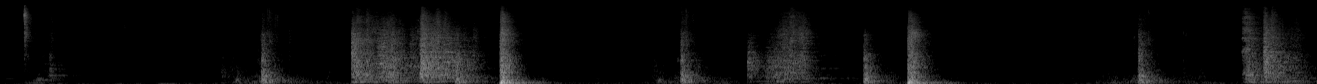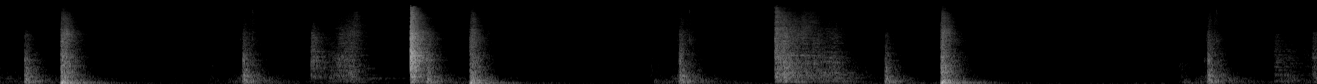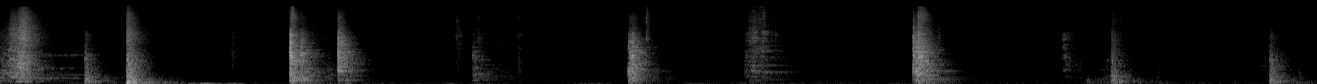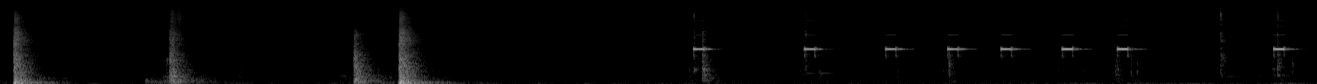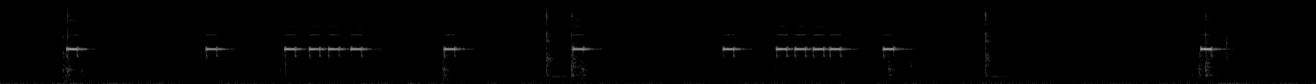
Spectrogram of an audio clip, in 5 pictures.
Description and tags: Putting a metal sheet in the oven (and then pulling it out). Oven door opens and closes, then some buttons on the oven are pressed.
